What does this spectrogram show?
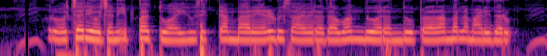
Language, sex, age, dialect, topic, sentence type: Kannada, female, 18-24, Mysore Kannada, banking, statement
